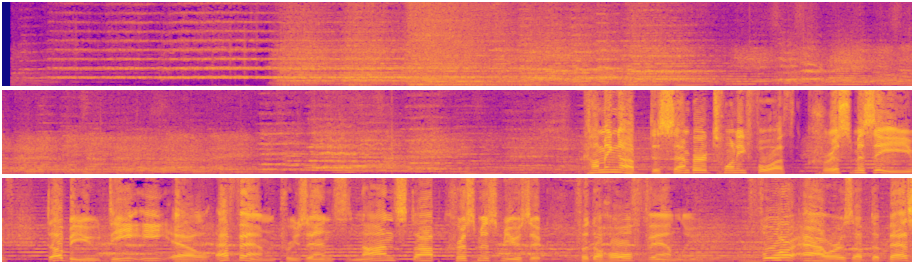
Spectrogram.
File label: radio commercial; wdel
